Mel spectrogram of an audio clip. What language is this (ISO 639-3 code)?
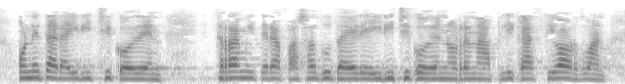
eus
